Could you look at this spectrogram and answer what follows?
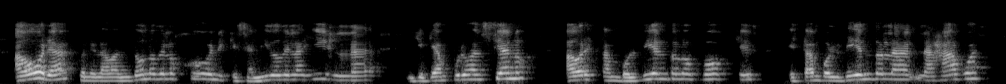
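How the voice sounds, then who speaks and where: With lively intonation and a fairly high pitch, a woman uses a normal speaking voice at a moderate pace. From southern Chile. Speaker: poet and teacher. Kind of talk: interview. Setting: remote from home.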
